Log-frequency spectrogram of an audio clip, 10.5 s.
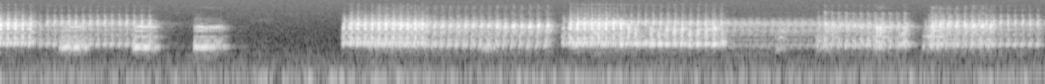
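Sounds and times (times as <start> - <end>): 
tree frogs calling in Zion Canyon: 0.0 - 2.4, 3.4 - 10.4.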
